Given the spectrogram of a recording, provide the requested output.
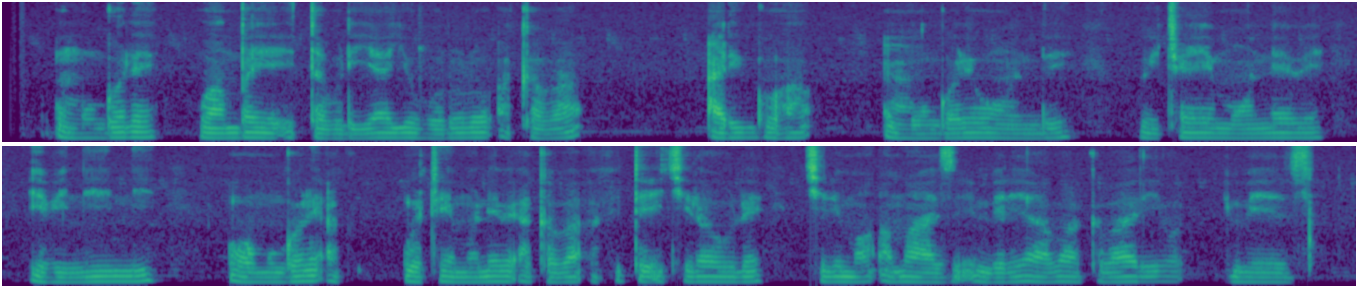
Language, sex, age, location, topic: Kinyarwanda, male, 18-24, Huye, health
